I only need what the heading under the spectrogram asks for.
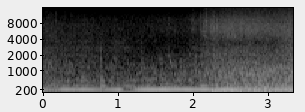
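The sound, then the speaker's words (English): Ocean waves crash in a continuous roaring wash that swells louder partway through, with a deep steady rumble underneath and no voices. “Even the raging roar of stormy winds and crashing waves cannot erode God's love for us.”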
